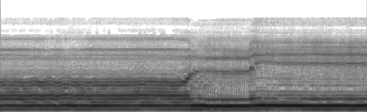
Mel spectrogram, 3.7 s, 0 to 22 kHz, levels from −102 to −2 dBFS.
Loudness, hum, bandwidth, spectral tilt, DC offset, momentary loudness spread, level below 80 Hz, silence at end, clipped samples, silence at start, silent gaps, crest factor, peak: -17 LUFS; none; 5.6 kHz; -9.5 dB/octave; under 0.1%; 4 LU; -56 dBFS; 0 s; under 0.1%; 0 s; none; 6 dB; -10 dBFS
